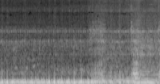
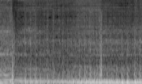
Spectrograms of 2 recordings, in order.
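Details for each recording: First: Yamaha RX-King two-stroke after block rebore, test: revving with dry rattling clatter, piston still loose in bore; planned fix boiling piston in oil to expand it, likely cylinder honed too loose — piston slap. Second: Yamaha RX-King two-stroke, newly bought but sounding very rough, after a newly bored block, connecting rod replaced and engine reassembled: even, steady, smooth low burble with no knocking or rattle; rebuilt engine runs healthy.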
